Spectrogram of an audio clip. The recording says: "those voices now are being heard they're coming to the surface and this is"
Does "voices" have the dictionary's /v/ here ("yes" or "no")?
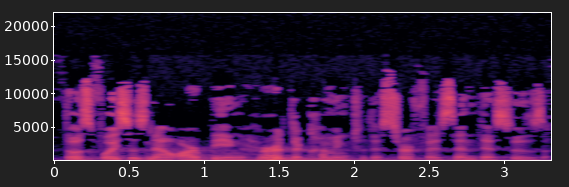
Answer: yes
